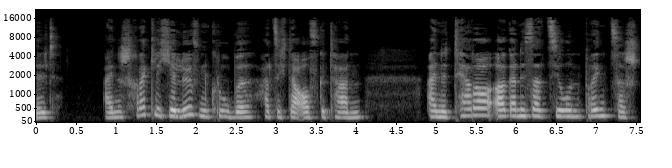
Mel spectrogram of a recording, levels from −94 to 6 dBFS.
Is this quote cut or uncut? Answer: uncut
